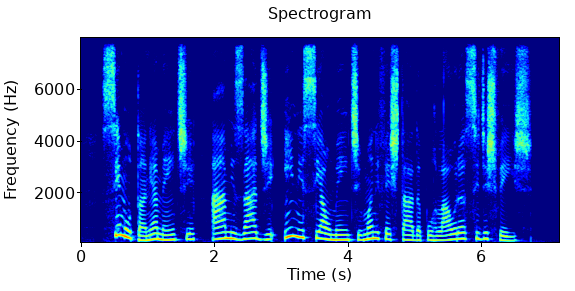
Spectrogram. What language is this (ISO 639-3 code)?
por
